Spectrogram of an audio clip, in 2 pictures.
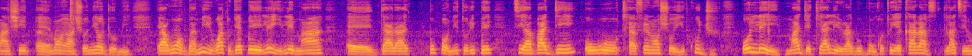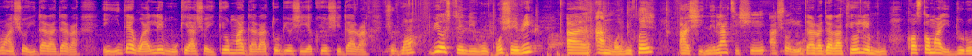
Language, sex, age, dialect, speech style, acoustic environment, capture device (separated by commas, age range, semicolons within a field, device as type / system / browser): Yoruba, female, 45-54, Nigeria - Lagos Yoruba, relaxed, silence, mobile / Linux / Chrome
